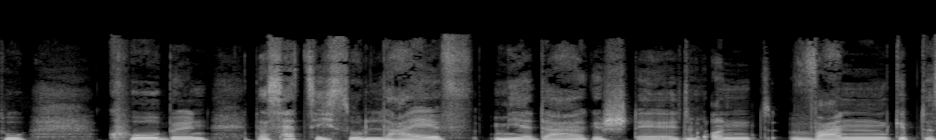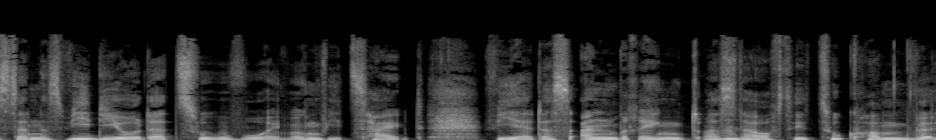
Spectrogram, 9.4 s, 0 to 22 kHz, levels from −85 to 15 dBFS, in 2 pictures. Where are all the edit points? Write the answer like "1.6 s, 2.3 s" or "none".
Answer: 3.5 s, 6.0 s, 8.2 s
